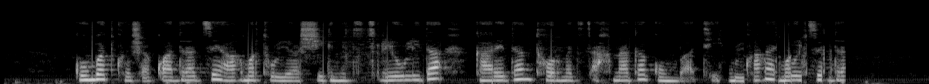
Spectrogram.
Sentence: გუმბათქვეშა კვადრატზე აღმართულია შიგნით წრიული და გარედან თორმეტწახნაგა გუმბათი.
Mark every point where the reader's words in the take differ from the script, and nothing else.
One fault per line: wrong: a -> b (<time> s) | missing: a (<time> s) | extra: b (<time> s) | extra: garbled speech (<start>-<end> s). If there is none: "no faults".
extra: garbled speech (7.3-8.5 s)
